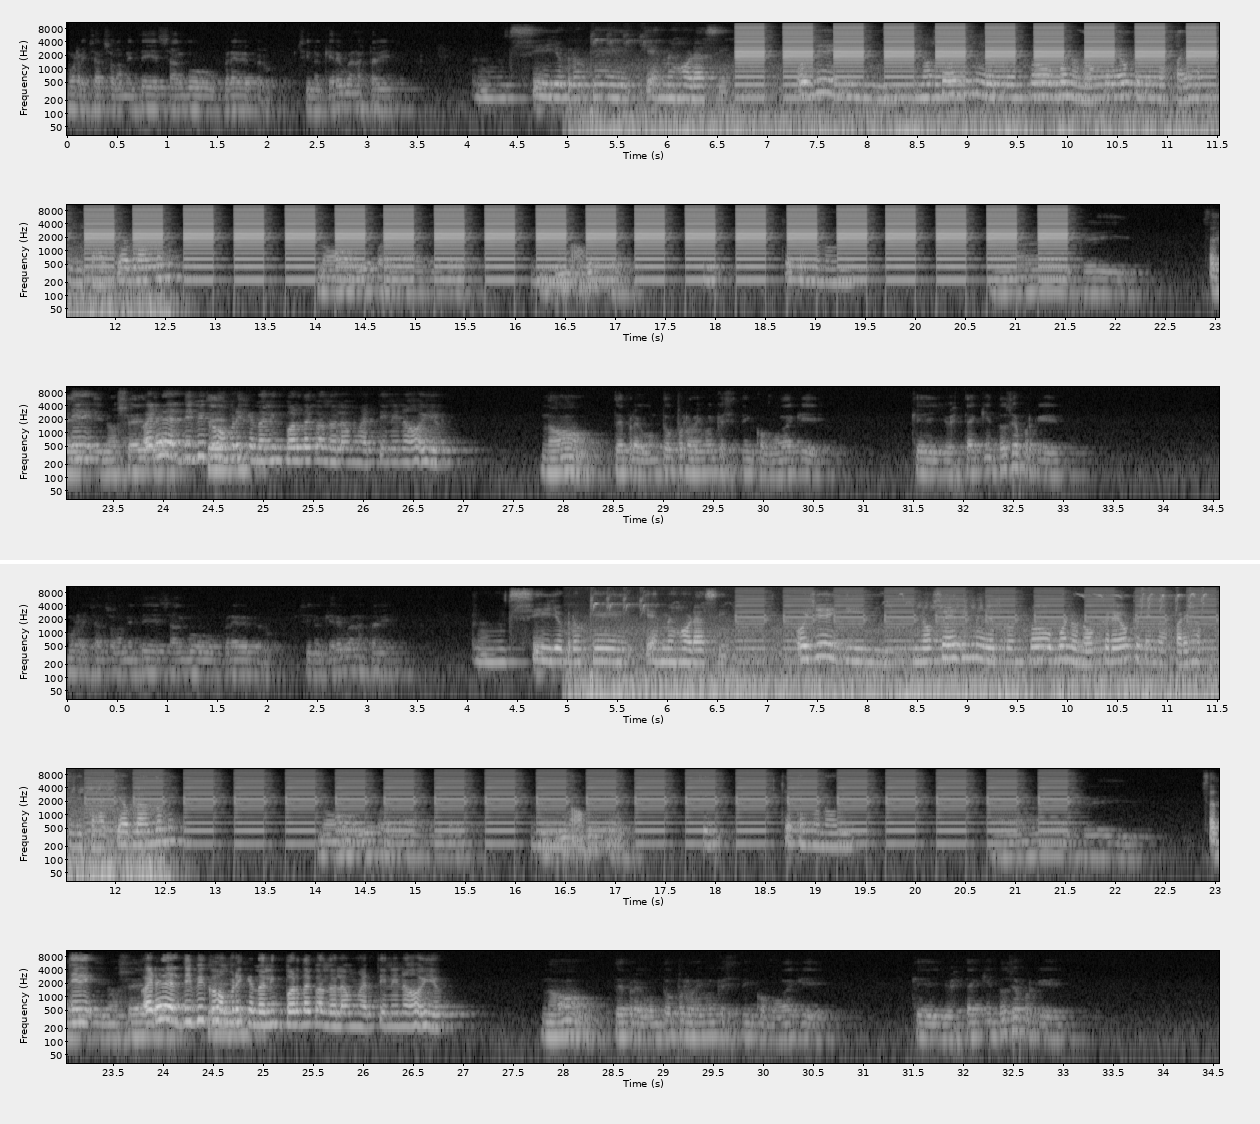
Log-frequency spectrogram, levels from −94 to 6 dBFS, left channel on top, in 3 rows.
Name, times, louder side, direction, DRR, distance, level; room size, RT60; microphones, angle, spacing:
voice 1, 0.0-2.0 2.4-3.3 14.0-15.6 16.2-17.1 20.7-22.2 23.0-23.9 24.4-24.9 27.8-30.6 31.5-33.2, left 2 dB, 85° left, 6 dB, 1.1 m, -37 dB
voice 2, 4.1-6.6 7.3-12.6 16.2-17.1 17.9-18.1 18.7-19.4 22.9-23.3 23.8-26.8, right 5 dB, 80° right, 11 dB, 0.7 m, -28 dB
sound 1, 5.0-12.5, right 5 dB, 55° right, 0.3 m, -34 dB
Alarm, 6.7-21.5, left 11 dB, 30° left, 0.3 m, -24 dB
12.0 x 4.7 x 4.0 m, 0.76 s
head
